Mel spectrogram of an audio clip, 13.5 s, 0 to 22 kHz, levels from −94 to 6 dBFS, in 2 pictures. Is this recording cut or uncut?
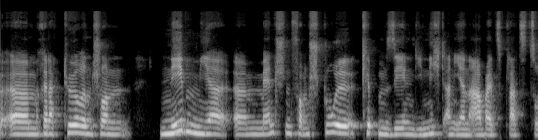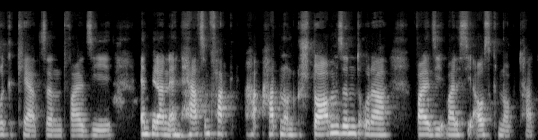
uncut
